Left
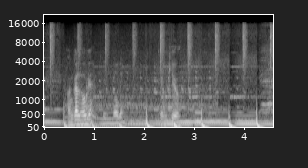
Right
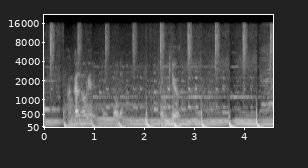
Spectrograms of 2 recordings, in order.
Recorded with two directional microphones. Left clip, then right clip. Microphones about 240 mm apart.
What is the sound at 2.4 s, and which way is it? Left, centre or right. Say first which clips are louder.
Music: left 1 dB; centre.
